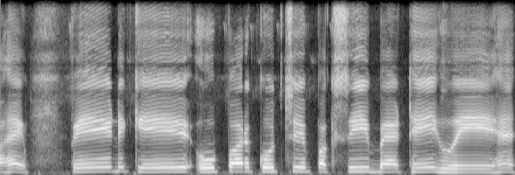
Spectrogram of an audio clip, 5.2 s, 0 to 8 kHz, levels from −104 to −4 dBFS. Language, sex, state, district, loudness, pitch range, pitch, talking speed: Hindi, male, Haryana, Jhajjar, -13 LUFS, 175-190 Hz, 180 Hz, 105 wpm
